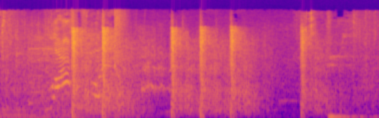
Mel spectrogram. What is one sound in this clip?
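A heavy gun fires a series of loud, sharp shots.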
